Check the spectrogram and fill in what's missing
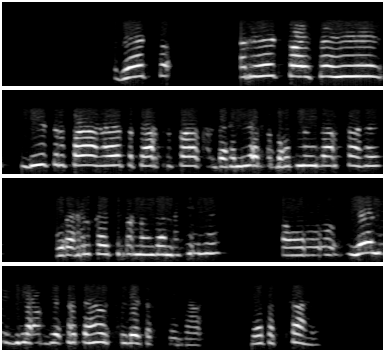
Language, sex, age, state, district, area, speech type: Hindi, female, 60+, Uttar Pradesh, Sitapur, rural, conversation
